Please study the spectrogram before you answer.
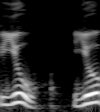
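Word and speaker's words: ewe: क्या यूज करेंगे एन और इस शब्द को बोला जाता है सिर्फ यू यू का मतलब होता है मादा भेड़ मादा भेड़ भेड़ होता है शीप और उसकी जो मादा होती है।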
